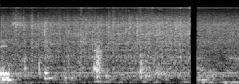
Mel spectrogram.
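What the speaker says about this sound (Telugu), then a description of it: "ఇవి కొంచెం ఫ్రై అయిన తర్వాత సాల్ట్ వేసుకోవాలి" Potatoes frying and being stirred in a pan for a potato curry: steady close sizzling with scraping stir strokes throughout, one brief cut near the end.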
